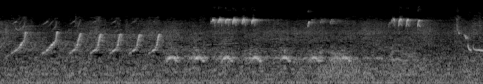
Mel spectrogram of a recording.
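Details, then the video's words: Red-crested cardinal singing a quick series of six clear upslurred whistles, then a run of steady mid-pitched notes, while other birds add high, thin chirping trills in the background. "Cantoria do Cardeal Vermelho"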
